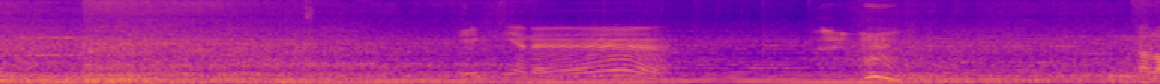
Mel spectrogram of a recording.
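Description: Water splashes under quick footsteps.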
